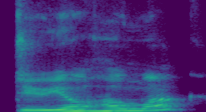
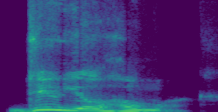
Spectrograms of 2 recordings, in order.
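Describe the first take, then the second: First: The pitch rises at the end. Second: The pitch falls at the end. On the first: It sounds like a question. The speaker calls it wrong. "If it was a rising intonation, it would sound strange" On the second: It is a command. The speaker calls it right. "It goes down"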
